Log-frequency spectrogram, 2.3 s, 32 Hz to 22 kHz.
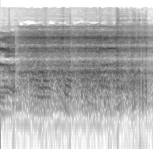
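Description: Sony ICF-2001D shortwave receiver in AM, switched from 11640 kHz to 15550 kHz just after the start: the broadcast voice drops to a faint trace under a steady hiss of static.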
